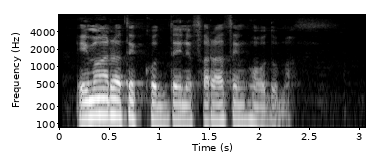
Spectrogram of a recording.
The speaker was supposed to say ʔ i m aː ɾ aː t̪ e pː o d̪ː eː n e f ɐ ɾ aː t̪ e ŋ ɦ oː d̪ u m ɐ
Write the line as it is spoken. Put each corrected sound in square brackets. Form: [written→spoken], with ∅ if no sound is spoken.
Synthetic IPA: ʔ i m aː ɾ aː t̪ e [pː→kː] o d̪ː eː n e f ɐ ɾ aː t̪ e ŋ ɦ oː d̪ u m ɐ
